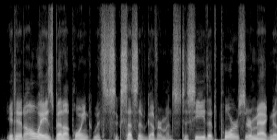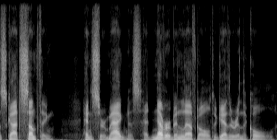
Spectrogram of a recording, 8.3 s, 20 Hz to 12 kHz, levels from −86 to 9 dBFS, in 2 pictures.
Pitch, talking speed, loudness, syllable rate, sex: 110 Hz, 200 wpm, -20 LUFS, 5.5 syllables/s, male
